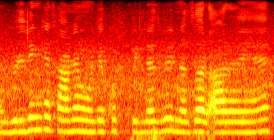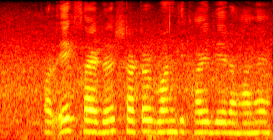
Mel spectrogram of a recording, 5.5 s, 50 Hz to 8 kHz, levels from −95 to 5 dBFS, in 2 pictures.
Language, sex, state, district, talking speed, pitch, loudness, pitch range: Hindi, female, Chandigarh, Chandigarh, 230 wpm, 230 Hz, -17 LUFS, 220-240 Hz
